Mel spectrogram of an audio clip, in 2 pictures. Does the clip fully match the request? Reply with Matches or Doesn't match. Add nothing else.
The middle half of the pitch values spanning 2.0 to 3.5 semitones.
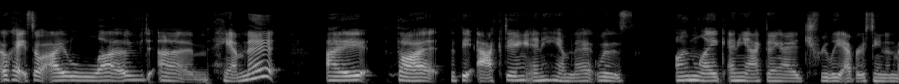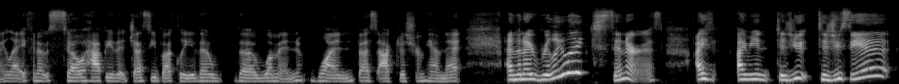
Doesn't match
